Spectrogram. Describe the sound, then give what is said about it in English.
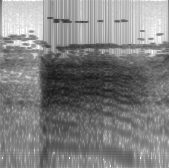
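A person voices a single drawn-out growling "rawr," imitating a dog growling over its food, loud, rising abruptly then fading over about a second and a half. “And you have the audacity to go, "Rawr."”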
